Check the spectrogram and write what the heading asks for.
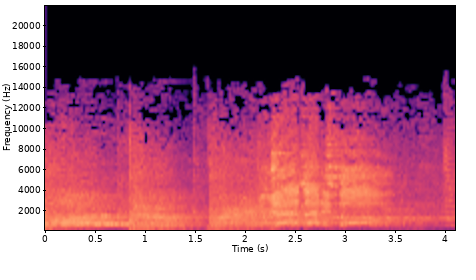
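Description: Referee's hand slapping the wrestling ring mat twice, about a second apart, for a pinfall count, over a crowd yelling along. Steady music tones start near the end as the sound fades.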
